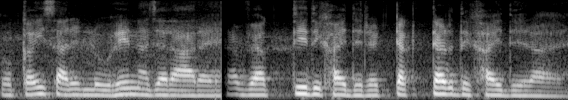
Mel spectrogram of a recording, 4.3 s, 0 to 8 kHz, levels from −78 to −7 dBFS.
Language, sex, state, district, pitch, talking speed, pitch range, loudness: Hindi, male, Chhattisgarh, Bilaspur, 165 Hz, 240 wpm, 155-180 Hz, -19 LUFS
